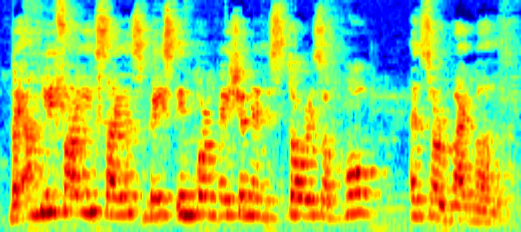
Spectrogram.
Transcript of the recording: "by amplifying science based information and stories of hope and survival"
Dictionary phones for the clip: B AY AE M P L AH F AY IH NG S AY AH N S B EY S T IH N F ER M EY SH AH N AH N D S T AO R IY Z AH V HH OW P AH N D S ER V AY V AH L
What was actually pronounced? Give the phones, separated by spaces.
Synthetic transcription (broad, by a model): B AY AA M P L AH F AY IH NG S AY AH N S B EY S T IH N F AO M EY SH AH N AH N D S T AO R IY S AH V HH OW P AH N D S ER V AY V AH L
